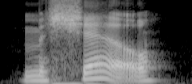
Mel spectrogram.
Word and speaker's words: Michal: When David returned to home to bless his own family, Michelle, but it's spelled like Michal, the daughter of Saul came out to meet him.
